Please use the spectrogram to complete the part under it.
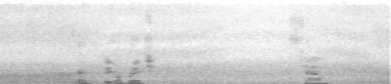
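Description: Laurel Forks stream rushes by in a steady broadband wash of flowing water near a big bridge, with someone talking briefly over it.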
